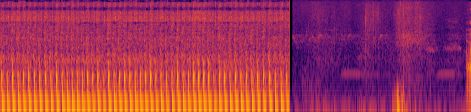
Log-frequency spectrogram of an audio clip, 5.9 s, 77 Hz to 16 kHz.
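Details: YFZ WR450 478 hybrid single-cylinder after head gasket repair: steady, even thumping for a few seconds before shutting off; healthy with good compression.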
